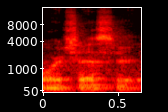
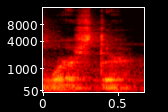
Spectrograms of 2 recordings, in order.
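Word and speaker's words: Worcester: looks like Worchester but it's not Worchester it's Worster why because it is you that's just how English works unfortunately I don't think anyone could get Worster without knowing that it's spelled like that there's no way you could guess that that's how it said even the sauce I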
